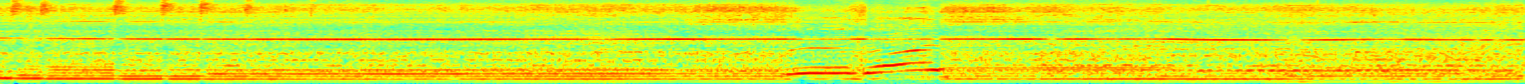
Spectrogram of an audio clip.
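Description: A Kirby vacuum cleaner runs steadily and loudly with a droning motor whine and strong tonal hum, its pitch briefly dipping and rising midway before settling again.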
